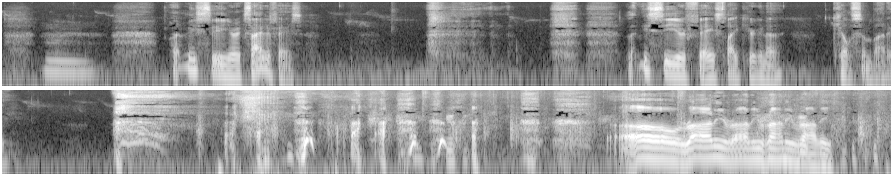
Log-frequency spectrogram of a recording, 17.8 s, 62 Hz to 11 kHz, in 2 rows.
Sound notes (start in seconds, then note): 4.3 laughing; 10.0 laughing; 11.6 Ron laughing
